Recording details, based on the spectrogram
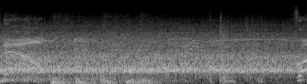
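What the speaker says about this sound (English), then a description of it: "This crowd knows this defense needs them right now." A stadium crowd roars steadily in a college football video game during a defensive stand, a loud continuous wall of cheering with a commentator talking over it.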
